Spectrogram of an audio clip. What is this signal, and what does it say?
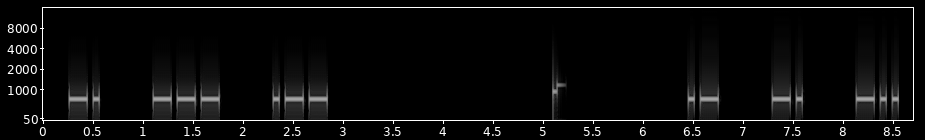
Morse code, heard as a keyed tone, about 20 wpm, spaced as for 11 wpm, 700 Hz. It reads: NOW AND
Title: 3x Character Spacing - Top 100 Words - 20wpm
